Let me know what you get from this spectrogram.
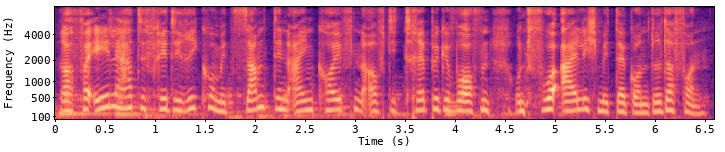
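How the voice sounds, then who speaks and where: A woman with a Swiss German accent narrating a storybook in a gentle, measured way. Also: mid-range voice. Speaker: narrator and author.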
